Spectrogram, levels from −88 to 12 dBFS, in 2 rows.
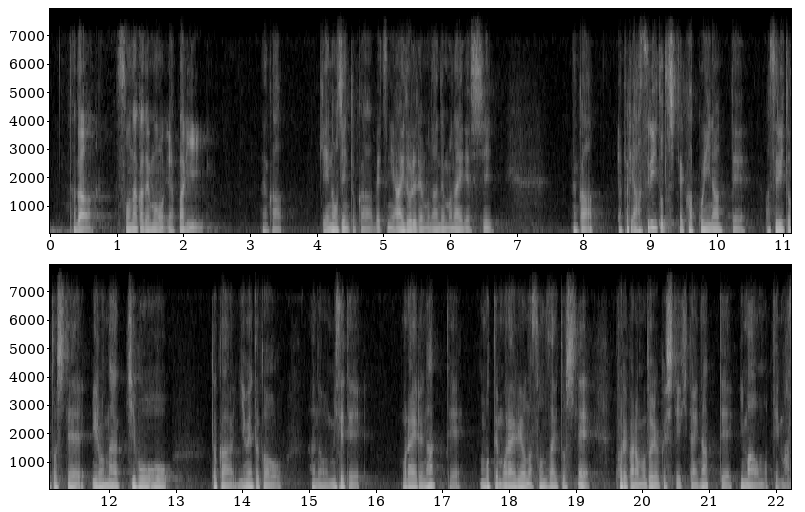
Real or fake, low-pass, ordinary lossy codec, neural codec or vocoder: fake; 7.2 kHz; Opus, 32 kbps; vocoder, 22.05 kHz, 80 mel bands, Vocos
